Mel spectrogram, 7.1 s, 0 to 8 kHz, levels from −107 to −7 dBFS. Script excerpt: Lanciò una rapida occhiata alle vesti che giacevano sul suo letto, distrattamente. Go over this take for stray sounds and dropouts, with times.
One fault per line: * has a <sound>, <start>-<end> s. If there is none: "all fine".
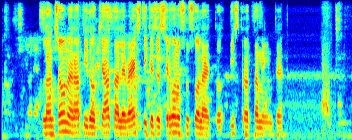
* has a bark, 6.4-6.7 s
